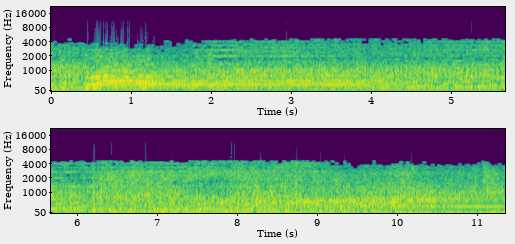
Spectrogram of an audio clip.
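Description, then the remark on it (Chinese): A loud, steady engine drone like a piston propeller airplane, with a low humming tone over rough roaring noise that holds throughout and grows harsher partway through. No one speaks. “宫崎骏非常喜欢飞机，而且喜欢很原始那种，就是活塞式的，就螺旋桨。”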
